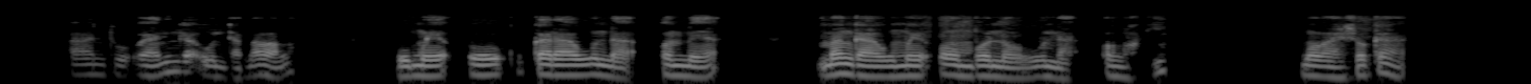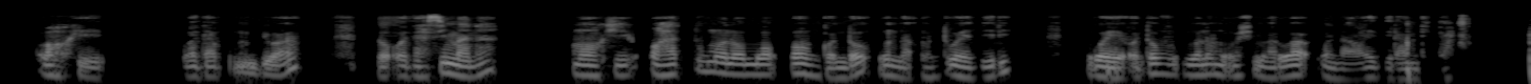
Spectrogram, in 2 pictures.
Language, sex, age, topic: Oshiwambo, male, 25-35, agriculture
